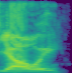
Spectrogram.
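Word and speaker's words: yaoi: case for liking oh that's a good example yahi so yahi is a fun one y a o i so it is a Japanese word it is pronounced yahi like the mythical creatures in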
